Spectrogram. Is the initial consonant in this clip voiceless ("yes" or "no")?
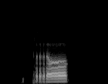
yes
